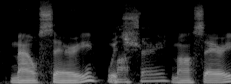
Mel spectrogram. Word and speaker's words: Maucere: Her name is Alyssa Maucere, which we just got proper pronunciation from her.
